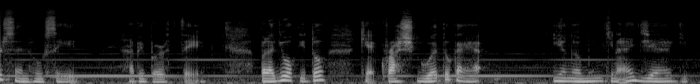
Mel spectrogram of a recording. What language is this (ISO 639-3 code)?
ind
